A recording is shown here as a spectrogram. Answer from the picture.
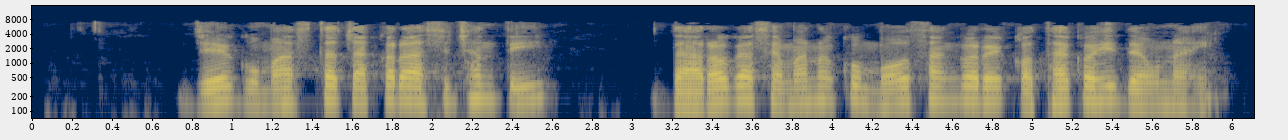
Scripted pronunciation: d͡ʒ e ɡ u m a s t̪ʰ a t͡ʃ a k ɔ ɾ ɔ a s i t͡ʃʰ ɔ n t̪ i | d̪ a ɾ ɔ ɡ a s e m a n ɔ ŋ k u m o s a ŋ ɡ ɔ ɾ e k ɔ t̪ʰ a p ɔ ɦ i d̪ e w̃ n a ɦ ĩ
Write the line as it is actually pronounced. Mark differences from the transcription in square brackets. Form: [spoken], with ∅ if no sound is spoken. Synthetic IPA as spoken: d͡ʒ e ɡ u m a s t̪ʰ a t͡ʃ a k ɔ ɾ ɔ a s i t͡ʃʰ ɔ n t̪ i | d̪ a ɾ ɔ ɡ a s e m a n ɔ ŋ k u m o s a ŋ ɡ ɔ ɾ e k ɔ t̪ʰ a [k] ɔ ɦ i d̪ e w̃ n a ɦ ĩ

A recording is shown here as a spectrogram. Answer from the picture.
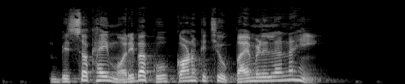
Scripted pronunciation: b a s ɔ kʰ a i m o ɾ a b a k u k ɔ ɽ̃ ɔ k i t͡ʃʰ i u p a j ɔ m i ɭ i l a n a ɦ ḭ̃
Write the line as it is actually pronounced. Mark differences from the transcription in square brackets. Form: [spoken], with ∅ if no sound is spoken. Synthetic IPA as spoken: b [i] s ɔ kʰ a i m [ɔ] ɾ [i] b a k u k ɔ ɽ̃ ɔ k i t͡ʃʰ i u p a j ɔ m i ɭ i l a n a ɦ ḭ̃

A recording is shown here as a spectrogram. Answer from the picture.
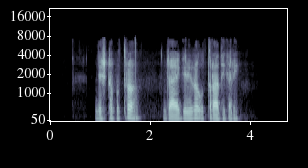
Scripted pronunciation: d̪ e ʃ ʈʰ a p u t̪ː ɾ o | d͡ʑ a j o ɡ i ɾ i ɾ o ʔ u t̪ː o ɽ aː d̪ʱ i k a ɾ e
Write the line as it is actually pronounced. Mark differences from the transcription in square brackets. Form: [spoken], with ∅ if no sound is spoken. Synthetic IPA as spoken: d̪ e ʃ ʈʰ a p u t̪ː ɾ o | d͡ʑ a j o ɡ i ɾ i ɾ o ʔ u t̪ː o [ɾ] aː d̪ʱ i k a ɾ [i]

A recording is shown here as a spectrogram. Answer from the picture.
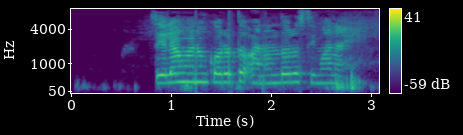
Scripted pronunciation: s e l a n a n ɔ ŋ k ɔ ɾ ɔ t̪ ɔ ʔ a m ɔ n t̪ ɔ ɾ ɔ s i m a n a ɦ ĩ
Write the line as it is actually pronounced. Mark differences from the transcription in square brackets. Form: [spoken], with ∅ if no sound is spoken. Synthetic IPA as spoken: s e l a [m] a n ɔ ŋ k ɔ ɾ ɔ t̪ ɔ ʔ a [n] ɔ n [d̪] ɔ ɾ ɔ s i m a n a ɦ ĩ

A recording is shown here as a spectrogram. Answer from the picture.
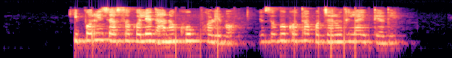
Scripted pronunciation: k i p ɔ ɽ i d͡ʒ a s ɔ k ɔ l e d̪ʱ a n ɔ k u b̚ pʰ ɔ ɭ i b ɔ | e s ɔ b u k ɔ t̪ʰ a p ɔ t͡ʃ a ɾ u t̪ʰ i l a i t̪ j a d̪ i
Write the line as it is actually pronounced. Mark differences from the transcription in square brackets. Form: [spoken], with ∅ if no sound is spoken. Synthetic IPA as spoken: k i p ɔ [ɾ] i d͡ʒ a s ɔ k ɔ l e d̪ʱ a n ɔ [kʰ] u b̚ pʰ ɔ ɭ i b ɔ | e s ɔ b u k ɔ t̪ʰ a p ɔ t͡ʃ a ɾ u t̪ʰ i l a i t̪ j a d̪ i

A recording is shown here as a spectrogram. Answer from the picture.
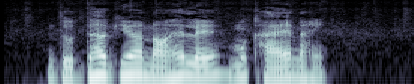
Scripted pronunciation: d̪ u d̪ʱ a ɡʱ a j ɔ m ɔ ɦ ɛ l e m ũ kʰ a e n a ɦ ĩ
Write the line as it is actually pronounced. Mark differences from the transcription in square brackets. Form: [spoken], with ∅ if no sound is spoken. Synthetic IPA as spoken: d̪ u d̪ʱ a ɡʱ [i] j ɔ [n] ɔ ɦ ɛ l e m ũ kʰ a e n a ɦ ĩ

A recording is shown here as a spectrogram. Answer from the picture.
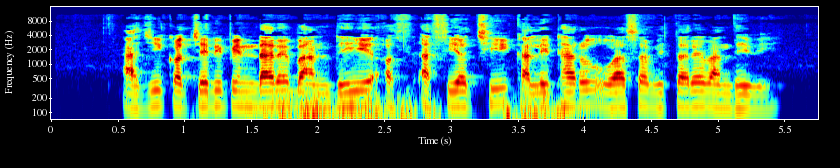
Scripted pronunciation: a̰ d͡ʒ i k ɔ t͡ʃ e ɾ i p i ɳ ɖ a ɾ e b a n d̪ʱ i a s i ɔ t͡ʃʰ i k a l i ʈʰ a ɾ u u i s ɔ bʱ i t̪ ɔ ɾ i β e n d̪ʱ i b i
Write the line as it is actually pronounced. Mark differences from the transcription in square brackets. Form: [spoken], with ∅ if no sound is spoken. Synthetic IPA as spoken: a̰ d͡ʒ i k ɔ t͡ʃ e ɾ i p i ɳ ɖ a ɾ e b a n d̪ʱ i a s i ɔ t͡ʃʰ i k a l i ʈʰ a ɾ u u [a] s ɔ bʱ i t̪ ɔ ɾ [e] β [a] n d̪ʱ i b i

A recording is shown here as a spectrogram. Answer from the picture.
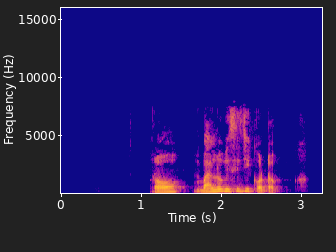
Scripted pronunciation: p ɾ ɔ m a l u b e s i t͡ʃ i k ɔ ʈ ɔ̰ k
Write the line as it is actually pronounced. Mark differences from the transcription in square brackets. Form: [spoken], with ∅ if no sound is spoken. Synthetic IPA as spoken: p ɾ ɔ [b] a l u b [i] s i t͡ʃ i k ɔ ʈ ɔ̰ k

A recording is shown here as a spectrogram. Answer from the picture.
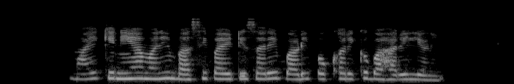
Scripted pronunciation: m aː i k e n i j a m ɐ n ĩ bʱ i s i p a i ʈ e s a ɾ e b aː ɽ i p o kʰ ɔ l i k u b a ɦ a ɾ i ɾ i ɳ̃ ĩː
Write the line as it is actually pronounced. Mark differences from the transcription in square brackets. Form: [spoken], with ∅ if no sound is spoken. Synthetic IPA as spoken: m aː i k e n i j a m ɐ n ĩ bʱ [a] s i p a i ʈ [i] s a ɾ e b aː ɽ i p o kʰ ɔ [ɾ] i k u b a ɦ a ɾ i [l] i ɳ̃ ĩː

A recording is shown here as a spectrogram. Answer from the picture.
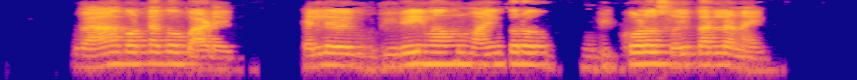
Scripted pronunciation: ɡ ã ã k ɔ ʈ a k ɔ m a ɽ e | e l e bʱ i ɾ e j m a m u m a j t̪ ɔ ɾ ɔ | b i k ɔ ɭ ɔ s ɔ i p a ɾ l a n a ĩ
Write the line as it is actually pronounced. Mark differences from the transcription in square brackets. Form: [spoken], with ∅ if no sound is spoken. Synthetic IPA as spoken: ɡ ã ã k ɔ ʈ a k ɔ [b] a ɽ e | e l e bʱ i ɾ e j m a m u m a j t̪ ɔ ɾ ɔ | b i k ɔ ɭ ɔ s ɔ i p a ɾ l a n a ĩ

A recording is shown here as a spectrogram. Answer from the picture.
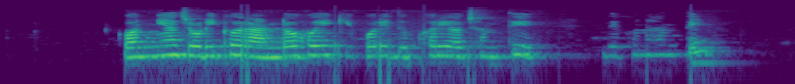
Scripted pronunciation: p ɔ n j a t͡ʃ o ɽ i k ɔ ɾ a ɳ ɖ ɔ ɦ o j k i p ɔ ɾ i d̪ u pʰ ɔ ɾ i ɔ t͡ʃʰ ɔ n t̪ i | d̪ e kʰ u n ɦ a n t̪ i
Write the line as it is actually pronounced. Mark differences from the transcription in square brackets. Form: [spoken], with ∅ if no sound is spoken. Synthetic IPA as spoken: [k] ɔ n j a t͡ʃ o ɽ i k ɔ ɾ a ɳ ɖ ɔ ɦ o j k i p ɔ ɾ i d̪ u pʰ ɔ ɾ i ɔ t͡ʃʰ ɔ n t̪ i | d̪ e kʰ u n ɦ a n t̪ i

